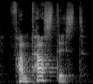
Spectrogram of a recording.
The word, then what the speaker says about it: fantastiskt: K is silent here and turns to st. So fantastic in Swedish is fantastiskt. Fantastiskt. Not fantastiskt. That's not what we usually say.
